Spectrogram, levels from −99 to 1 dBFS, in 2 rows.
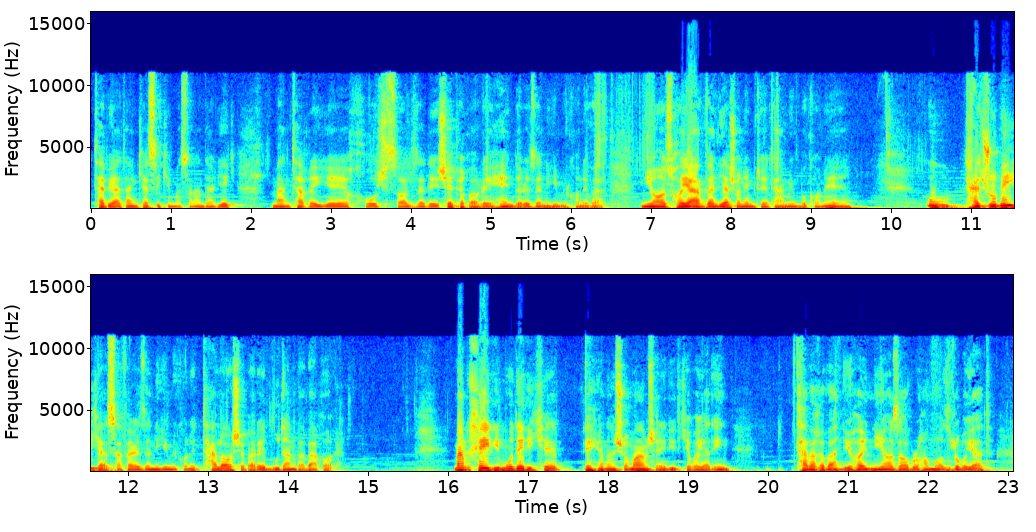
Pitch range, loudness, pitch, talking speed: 105-120 Hz, -14 LUFS, 110 Hz, 135 wpm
